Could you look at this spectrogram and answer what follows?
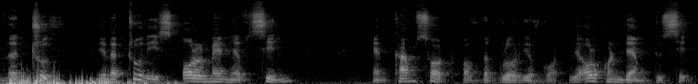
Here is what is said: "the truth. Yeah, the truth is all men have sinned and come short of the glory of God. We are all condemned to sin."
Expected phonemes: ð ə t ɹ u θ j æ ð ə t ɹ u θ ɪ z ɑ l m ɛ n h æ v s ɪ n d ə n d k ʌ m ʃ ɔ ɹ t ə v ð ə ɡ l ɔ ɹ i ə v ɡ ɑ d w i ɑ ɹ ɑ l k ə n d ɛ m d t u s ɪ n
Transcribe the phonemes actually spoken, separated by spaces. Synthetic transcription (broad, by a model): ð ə t ɹ u θ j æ ð ə t ɹ u θ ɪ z ɑ l m ɛ n h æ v s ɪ n ə n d k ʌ m s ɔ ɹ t ə v ð ə ɡ l ɔ ɹ i ə v ɡ ɑ d w i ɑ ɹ ɑ l k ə n d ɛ m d t u s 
